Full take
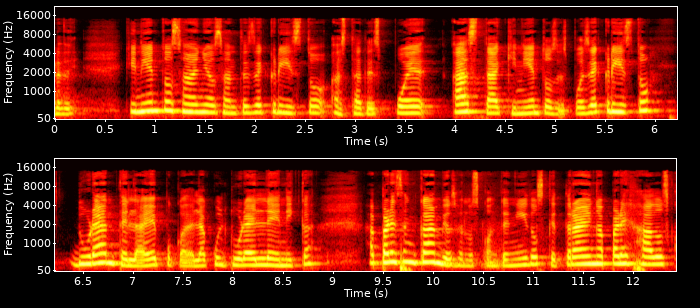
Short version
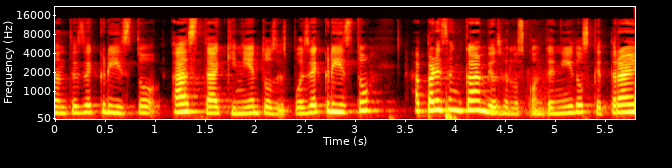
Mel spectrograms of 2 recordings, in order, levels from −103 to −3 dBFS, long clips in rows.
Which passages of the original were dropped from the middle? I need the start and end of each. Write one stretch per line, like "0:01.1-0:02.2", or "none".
0:02.8-0:03.9
0:06.3-0:09.3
